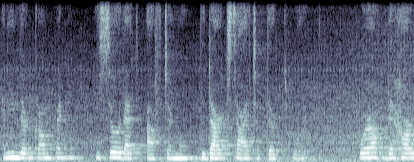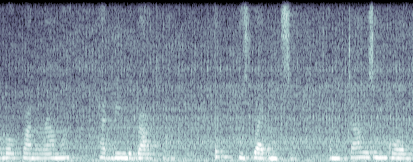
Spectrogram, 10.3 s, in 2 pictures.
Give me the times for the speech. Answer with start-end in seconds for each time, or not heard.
0.0-10.3.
